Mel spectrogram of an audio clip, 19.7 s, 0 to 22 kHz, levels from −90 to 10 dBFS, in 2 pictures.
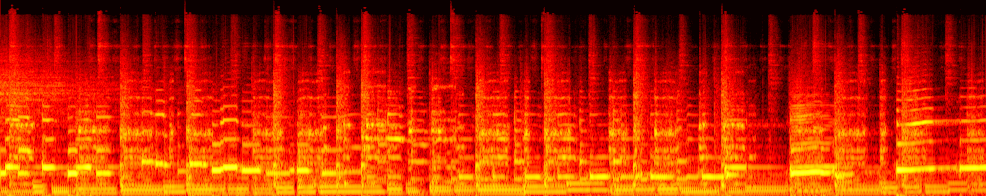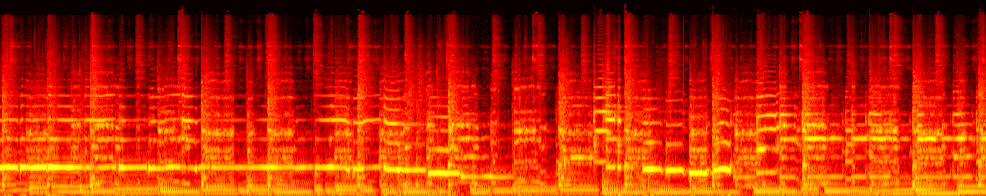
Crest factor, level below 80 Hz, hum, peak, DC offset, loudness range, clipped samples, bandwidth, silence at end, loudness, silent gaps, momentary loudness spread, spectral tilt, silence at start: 14 dB; -36 dBFS; none; -4 dBFS; under 0.1%; 3 LU; under 0.1%; 16.5 kHz; 0 s; -18 LUFS; none; 7 LU; -5.5 dB/octave; 0 s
